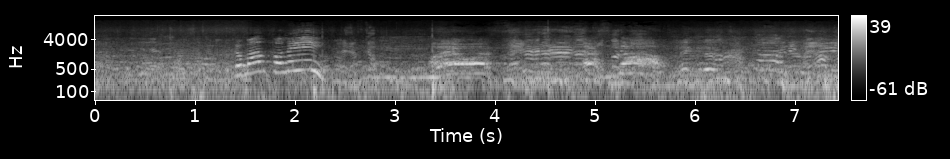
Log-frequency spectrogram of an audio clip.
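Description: Men shout to each other outdoors across an open pitch.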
